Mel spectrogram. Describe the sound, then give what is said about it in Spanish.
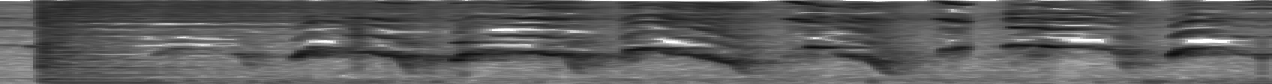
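A stressed dog whimpers indoors in a household, letting out a long run of high, wavering whines that rise and fall in arcs, almost without pause and with no other sounds. “Mira, hasta el perro está estresado en esta casa.”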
